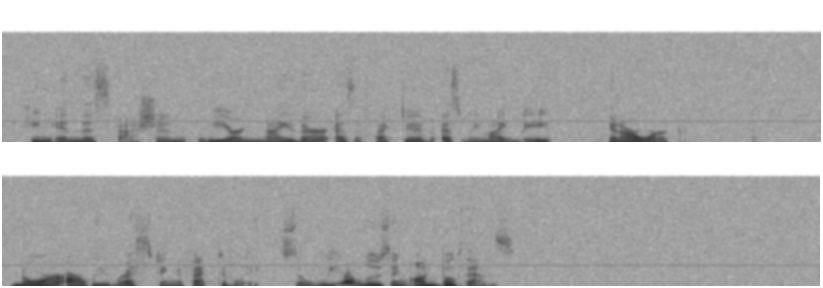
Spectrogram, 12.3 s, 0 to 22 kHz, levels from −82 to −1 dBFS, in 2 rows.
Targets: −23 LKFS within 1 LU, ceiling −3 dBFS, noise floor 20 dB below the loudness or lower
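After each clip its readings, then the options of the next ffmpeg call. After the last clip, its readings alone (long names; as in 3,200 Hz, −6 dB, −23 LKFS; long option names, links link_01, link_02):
interfering tone 3,300 Hz; level of the tone −45 dBFS; background noise floor −36 dBFS; target noise floor −45 dBFS; integrated loudness −24.5 LKFS; sample peak −2.5 dBFS; target loudness −23.0 LKFS
→ -af "bandreject=frequency=3300:width=30"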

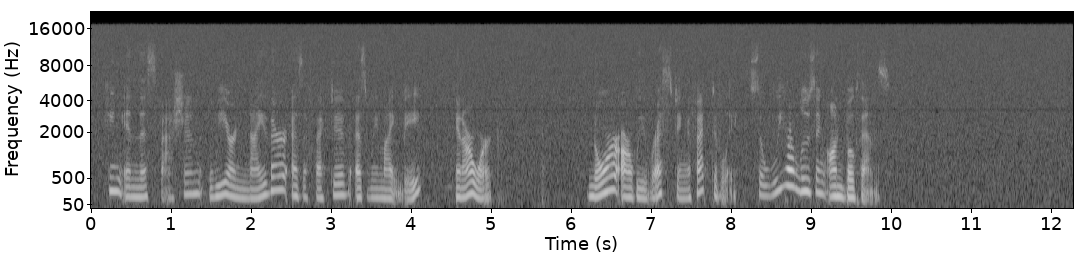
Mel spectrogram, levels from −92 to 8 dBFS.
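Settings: interfering tone none found; background noise floor −36 dBFS; target noise floor −45 dBFS
→ -af "afftdn=noise_reduction=9:noise_floor=-36"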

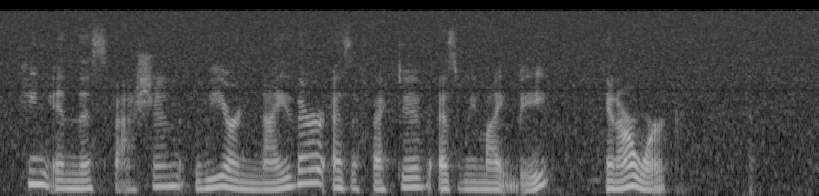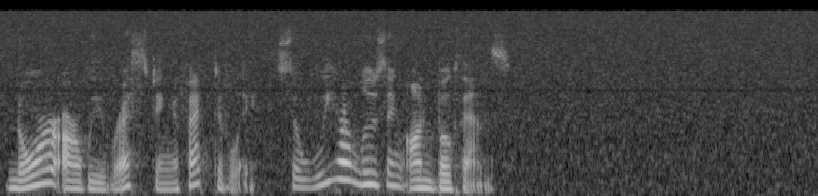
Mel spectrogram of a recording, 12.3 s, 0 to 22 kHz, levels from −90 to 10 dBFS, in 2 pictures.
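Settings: background noise floor −43 dBFS; target noise floor −44 dBFS
→ -af "afftdn=noise_reduction=6:noise_floor=-43"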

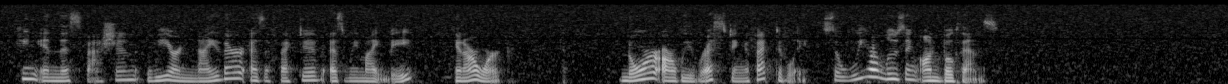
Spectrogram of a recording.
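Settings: background noise floor −48 dBFS; integrated loudness −24.0 LKFS; sample peak −2.5 dBFS; target loudness −23.0 LKFS
→ -af "volume=1dB,alimiter=limit=-3dB:level=0:latency=1"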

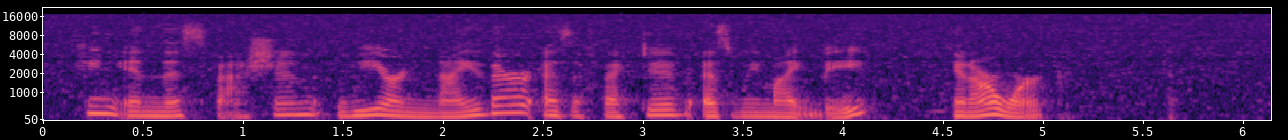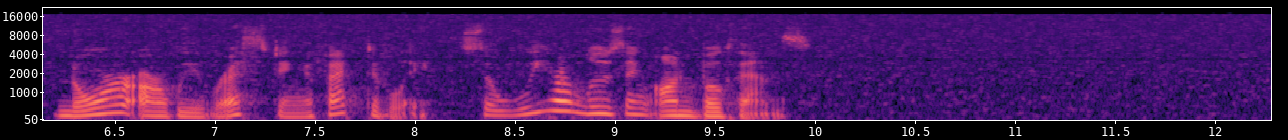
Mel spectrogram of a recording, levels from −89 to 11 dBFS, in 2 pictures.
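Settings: integrated loudness −23.0 LKFS; sample peak −3.0 dBFS; background noise floor −47 dBFS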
